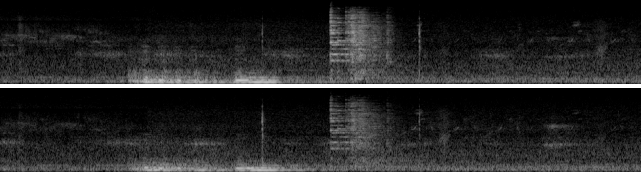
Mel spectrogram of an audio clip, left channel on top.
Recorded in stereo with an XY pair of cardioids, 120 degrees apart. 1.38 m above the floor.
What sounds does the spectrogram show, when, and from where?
1.3 s laughter: 70° left, 1.5 m
3.3 s dishes clattering: 55° left, 1.8 m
